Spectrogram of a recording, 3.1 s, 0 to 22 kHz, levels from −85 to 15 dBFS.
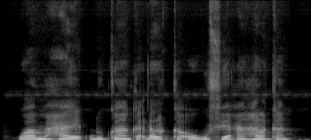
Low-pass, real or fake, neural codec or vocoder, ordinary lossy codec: none; real; none; none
